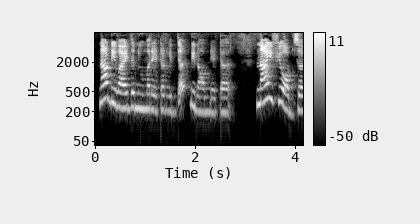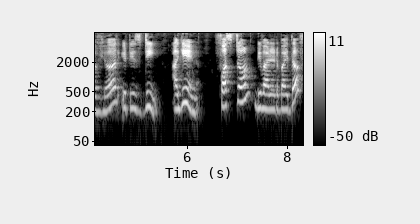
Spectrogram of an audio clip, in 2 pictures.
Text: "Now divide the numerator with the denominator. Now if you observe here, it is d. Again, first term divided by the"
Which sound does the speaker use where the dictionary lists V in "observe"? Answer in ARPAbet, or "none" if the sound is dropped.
V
